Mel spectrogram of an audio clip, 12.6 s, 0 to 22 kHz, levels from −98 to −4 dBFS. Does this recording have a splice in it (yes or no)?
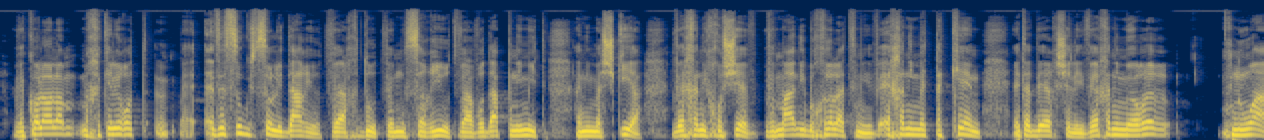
no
